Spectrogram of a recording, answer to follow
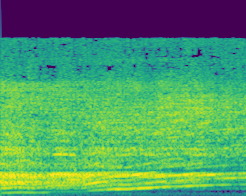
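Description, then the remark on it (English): A fire control jet car engine, filled with super fuel, revs hard, its droning pitch climbing steadily as it accelerates, loud throughout before easing off slightly as it speeds away. No voices. “Listen to that fire control jet car go now.”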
